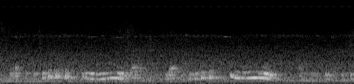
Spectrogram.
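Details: Dry pigeon coo-cooing to threaten a wet pigeon unable to fly after bathing; a run of low, gurgling rolling coos in short repeated phrases, quiet background.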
